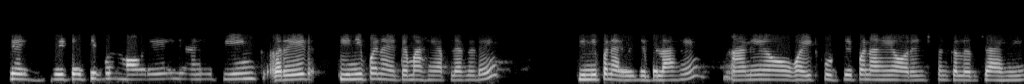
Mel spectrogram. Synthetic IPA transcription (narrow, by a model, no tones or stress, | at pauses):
ɦeʋeʈat͡ɕipəɳmɔɾelaɽ̃ipiŋkɾeɽ | t̪iniːpəɳaʈəmaɦeapljakəɽe | t̪iniːpəɳɛʋelebəlaɦeaɽ̃iʋaiʈkuɽt͡sepəɳaɦeɔɾeɲd͡ʑpəɳkələɾt͡ɕeaɦe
